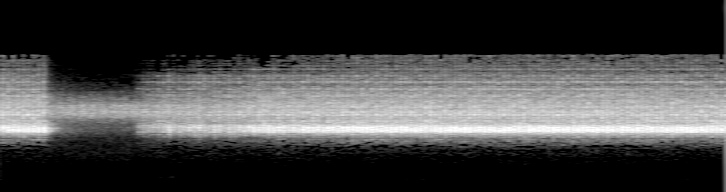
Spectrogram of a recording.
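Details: Grasshopper sound with no music: a sharp high trill that drops to a soft hiss around the first second, then gradually builds back into steady rapid pulsing, about four beats a second.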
